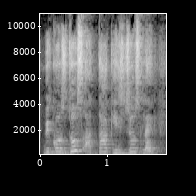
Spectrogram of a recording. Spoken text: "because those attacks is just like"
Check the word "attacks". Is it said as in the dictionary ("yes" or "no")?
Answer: no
